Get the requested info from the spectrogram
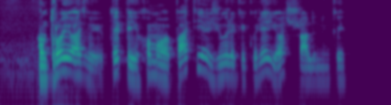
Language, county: Lithuanian, Šiauliai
